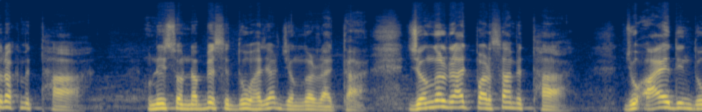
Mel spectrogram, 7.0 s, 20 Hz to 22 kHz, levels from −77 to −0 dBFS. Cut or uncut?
uncut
